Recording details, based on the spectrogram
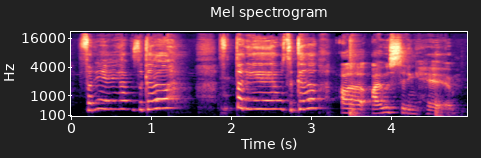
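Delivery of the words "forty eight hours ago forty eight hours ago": squeaky, loud playful repeat; silly high voice. Pretend. Correcting the timeline on a vlog, silly high voice. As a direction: pipe it up high, playing around.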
